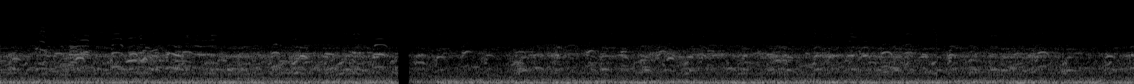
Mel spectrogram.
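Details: Honking geese on their way to fields in the Farmington, Connecticut meadows; many overlapping calls over low rumbling background noise, with a brief silent gap about four seconds in.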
